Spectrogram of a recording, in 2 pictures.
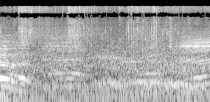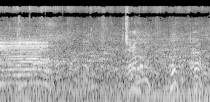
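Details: Raging bull being bathed to calm him after coming off a truck. He moos deeply several times, with a long, steady, drawn-out bellow in the middle. Splashing water and people's voices fill the background.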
